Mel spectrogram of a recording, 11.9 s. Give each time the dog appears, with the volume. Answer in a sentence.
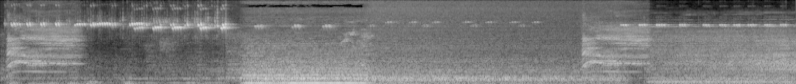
The dog can't be heard in this clip.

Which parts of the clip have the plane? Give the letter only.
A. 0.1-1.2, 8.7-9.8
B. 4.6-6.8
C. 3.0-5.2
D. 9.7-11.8
D.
